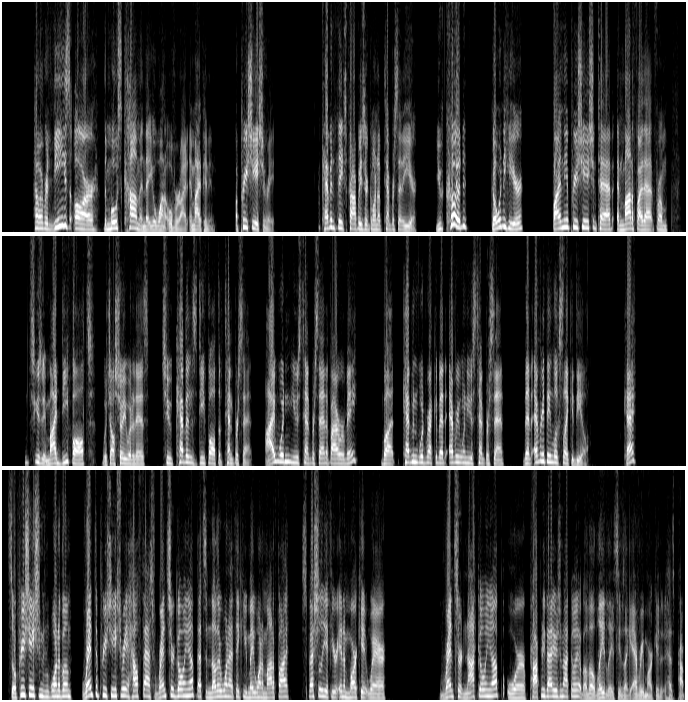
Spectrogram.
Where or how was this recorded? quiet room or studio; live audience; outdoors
live audience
